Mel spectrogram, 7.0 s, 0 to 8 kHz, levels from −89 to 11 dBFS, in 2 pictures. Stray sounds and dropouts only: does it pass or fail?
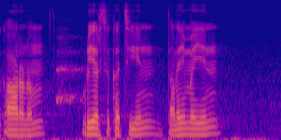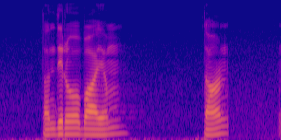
pass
